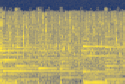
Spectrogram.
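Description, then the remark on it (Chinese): Water sloshes and splashes in a steady, continuous wash, growing a little louder about two-thirds through, with low sustained musical tones shifting pitch underneath. “他猛地扑过去，星星就伴着水花四溅。”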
